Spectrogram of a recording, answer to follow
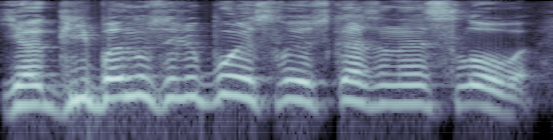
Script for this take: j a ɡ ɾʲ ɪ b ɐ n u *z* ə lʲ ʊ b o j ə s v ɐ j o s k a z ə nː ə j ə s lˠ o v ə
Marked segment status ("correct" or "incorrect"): correct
